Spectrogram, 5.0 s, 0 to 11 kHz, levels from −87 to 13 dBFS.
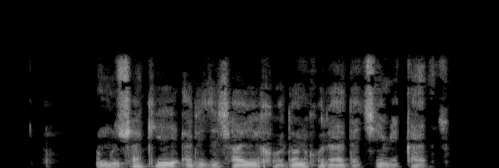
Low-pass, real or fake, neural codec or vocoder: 7.2 kHz; real; none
